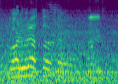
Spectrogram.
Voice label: woman in cafe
